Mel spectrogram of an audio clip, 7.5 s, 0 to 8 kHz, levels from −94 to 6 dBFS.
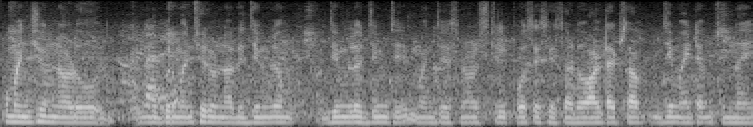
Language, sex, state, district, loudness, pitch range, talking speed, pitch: Telugu, male, Andhra Pradesh, Annamaya, -19 LUFS, 120-125 Hz, 160 wpm, 120 Hz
